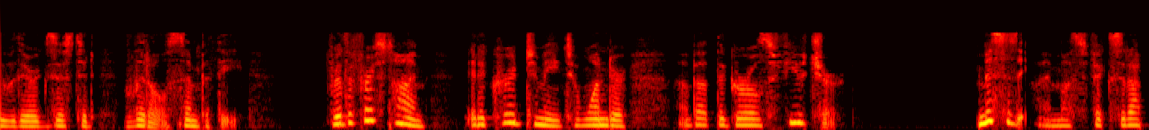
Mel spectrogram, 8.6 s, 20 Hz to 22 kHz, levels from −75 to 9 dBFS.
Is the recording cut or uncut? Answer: cut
